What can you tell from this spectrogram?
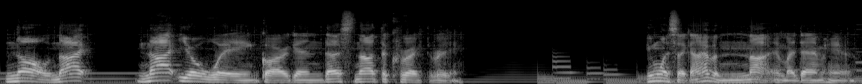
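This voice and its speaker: A man's voice: lowish voice, animated, unhurried, pauses often, faint music behind. A man live-streaming a game, chatting casually and animatedly with viewers, laughing and swearing offhand.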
